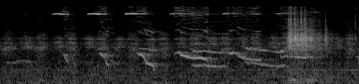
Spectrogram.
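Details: Litter of six-week-old Russell Terrier and Parson Russell Terrier puppies gives a run of high, sliding whines and short whimpers, some dropping in pitch, with a brief rattling clatter near the end and little background noise.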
